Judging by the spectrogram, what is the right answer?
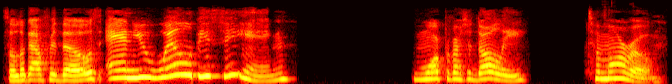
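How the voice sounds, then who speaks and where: A woman's voice: on the high side, expressive, slow pace, darkish tone. A woman, creator and director of a series, hosting a casual interview and promoting her show, laughing easily. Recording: dull lo-fi audio.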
